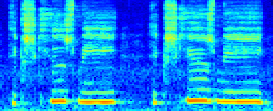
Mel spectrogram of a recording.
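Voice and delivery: high, slow, timid calling out; a shy woman failing to be heard; timid little lady. Retold or imitated. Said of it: "she's very timid".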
